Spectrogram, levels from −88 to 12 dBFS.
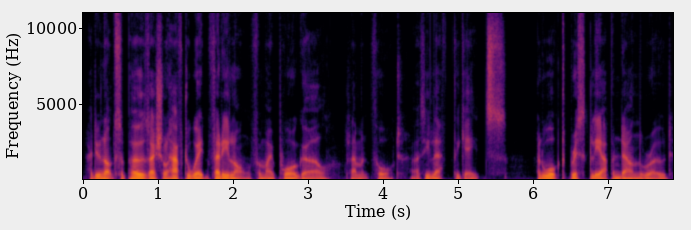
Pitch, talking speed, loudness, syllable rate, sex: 95 Hz, 230 wpm, -22 LUFS, 5.2 syllables/s, male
